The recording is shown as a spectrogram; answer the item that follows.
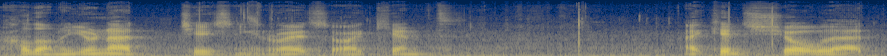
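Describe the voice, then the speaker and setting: A young man with a Russian accent chats as an interview guest, halting and full of fillers and restarts. He keeps joking as he talks. A faint background hum sits under his voice. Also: fairly low pitch, steady tone, gravelly. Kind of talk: casual interview chat.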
